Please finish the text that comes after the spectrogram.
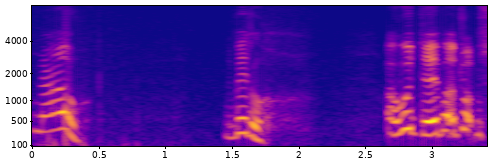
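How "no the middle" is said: usual speaking voice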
